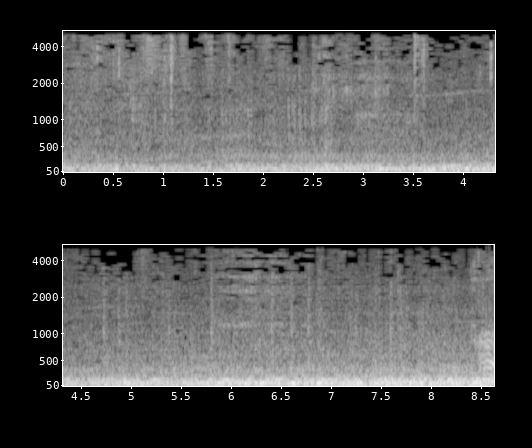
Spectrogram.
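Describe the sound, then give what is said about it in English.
A truck drives past right behind the person recording, with a loud, continuous low engine rumble and road roar that slowly swells over several seconds, with no one talking. “Here comes the truck. Right behind me. I have to get out of that guy's way.”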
